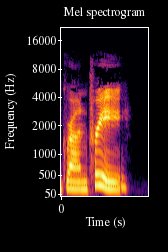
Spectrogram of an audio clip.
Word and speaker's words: Grand Prix: The same goes for the silent P and silent T in coup d'etat, and the silent D and silent X in Grand Prix.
